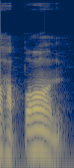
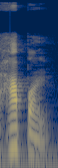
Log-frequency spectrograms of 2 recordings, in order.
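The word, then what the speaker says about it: Hapon: 딜리꼬는 뭐 그러면 딜리꼬 합본 합본 이게 중요한데 발음이 앞에 강세가 있으면 마용 합본 앞에 강세 있으면 오후입니다. 아까 배웠다시피 오후 인사 마용 합본. 근데 뒤에 강세가 붙어가지고 합본 하면 일본이 됩니다.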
